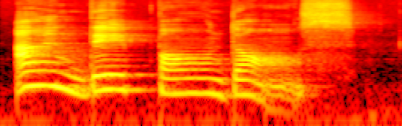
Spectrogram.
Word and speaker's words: indépendance: So the whole word, try to pronounce it. Right. Indépendance.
